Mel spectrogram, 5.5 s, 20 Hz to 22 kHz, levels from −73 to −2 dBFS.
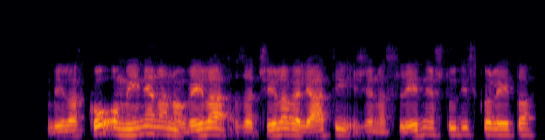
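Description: From 1.43 to 1.81 s, a lost packet rebuilt from error correction: ten lost packets, which fits 20 ms frames, were replaced by the low-bitrate copies carried in the following packets. There is no gap, but the sound turns rougher and noisier. On a spectrogram the harmonics look smeared and grainy beneath the call codec's cut-off near 12 kHz.

The same repair recurs from 4.65 to 4.75 s and from 4.85 to 4.91 s.

Between those two repairs, from 4.77 to 4.81 s and again from 4.81 to 4.85 s, comes short concealed packet loss. Each time about 20 ms of audio never arrived, and the decoder filled it by extending the previous sound. It is heard as a brief smear or wobble. The waveform shows a repeated or flattened stretch, and the spectrogram a short blurred patch.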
